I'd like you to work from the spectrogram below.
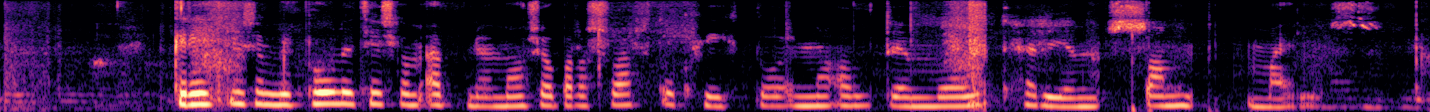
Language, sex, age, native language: Icelandic, female, 18-19, Icelandic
